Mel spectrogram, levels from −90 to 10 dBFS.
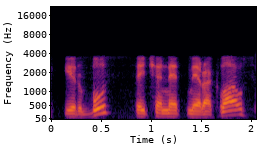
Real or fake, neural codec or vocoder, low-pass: fake; codec, 16 kHz in and 24 kHz out, 1 kbps, XY-Tokenizer; 3.6 kHz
